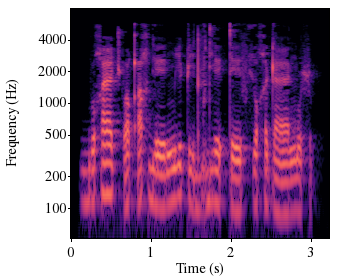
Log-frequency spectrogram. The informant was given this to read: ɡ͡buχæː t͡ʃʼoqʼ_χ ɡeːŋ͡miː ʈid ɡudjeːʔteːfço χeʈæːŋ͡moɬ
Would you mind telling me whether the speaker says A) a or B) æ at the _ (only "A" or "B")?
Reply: B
